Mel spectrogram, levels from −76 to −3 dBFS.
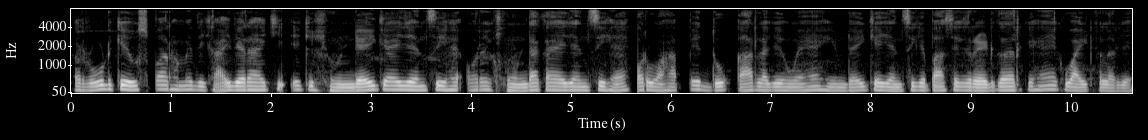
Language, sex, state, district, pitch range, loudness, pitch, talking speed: Hindi, male, Bihar, Gopalganj, 115-130 Hz, -23 LUFS, 125 Hz, 245 wpm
